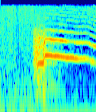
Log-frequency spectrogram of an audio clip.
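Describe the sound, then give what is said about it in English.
A wolf howls once, a single loud sustained tone that holds steady and then slowly sinks in pitch as it trails off. “That was a wolf.”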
